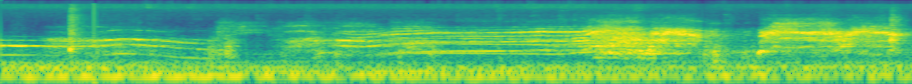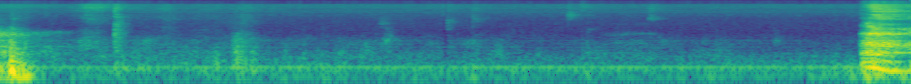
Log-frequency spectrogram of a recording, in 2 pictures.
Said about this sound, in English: now you can hear cats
